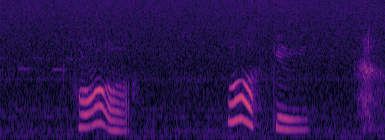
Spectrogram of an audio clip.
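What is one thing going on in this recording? A puppy whines in short, high, wavering yelps nearby.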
